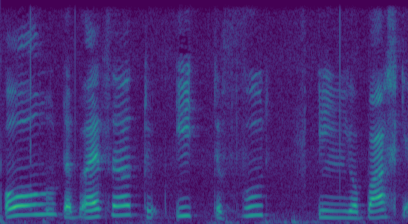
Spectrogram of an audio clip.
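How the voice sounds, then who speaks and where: A woman puts on a high-pitched character voice and talks fairly slowly over clear background noise. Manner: growling.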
